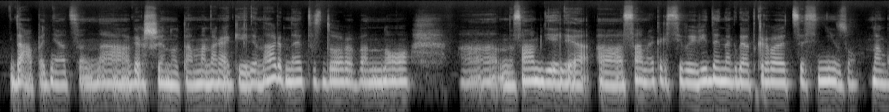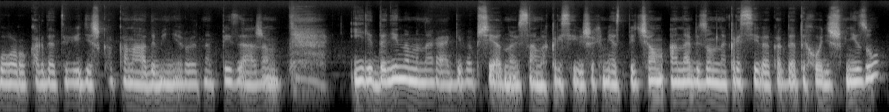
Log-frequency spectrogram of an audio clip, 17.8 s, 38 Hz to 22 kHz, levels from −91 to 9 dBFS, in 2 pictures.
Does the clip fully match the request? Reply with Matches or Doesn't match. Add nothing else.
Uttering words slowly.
Doesn't match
